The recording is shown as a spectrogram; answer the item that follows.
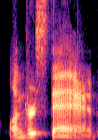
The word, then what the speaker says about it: understand: Understand 보세요. understand 발음난 주의. Understand라고 하는 언어인 한 명도 없어요. Understand 하고 댄을 살짝 길게 하시면 돼요.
